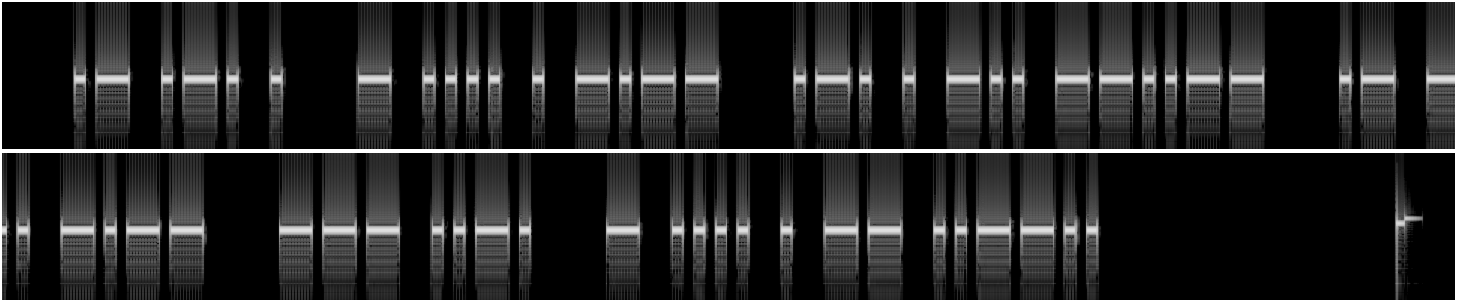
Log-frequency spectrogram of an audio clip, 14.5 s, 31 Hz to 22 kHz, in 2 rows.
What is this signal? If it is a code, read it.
Morse code, heard as a keyed tone, about 22 wpm, 700 Hz. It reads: ARE THEY RED, ANY OF THEM?
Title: Sentences from Top 1000 Words - Review Part 2 - 22wpm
